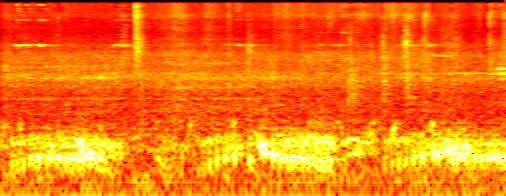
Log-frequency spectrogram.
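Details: Repeated throaty coos from Andhra line pigeons, three rolling phrases about a second apart, each rising then dropping in a gurgling burr, over steady low hum.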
